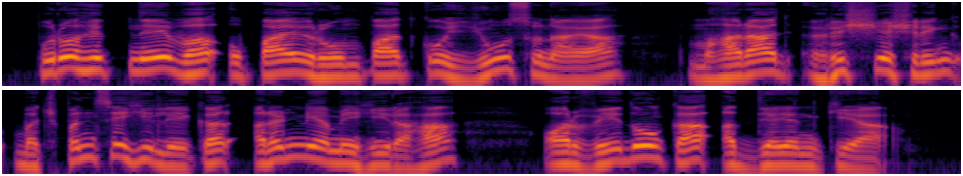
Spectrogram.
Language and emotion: Hindi, neutral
